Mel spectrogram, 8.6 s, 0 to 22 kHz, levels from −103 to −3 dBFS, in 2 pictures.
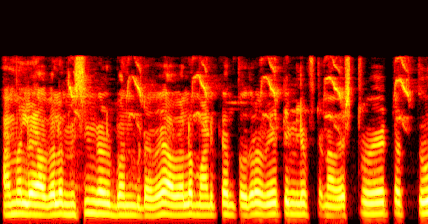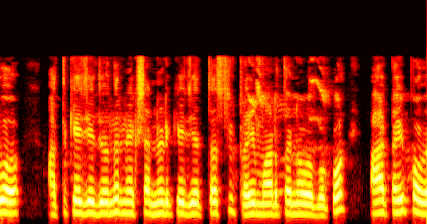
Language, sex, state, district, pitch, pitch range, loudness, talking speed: Kannada, male, Karnataka, Bellary, 190 Hz, 180-200 Hz, -16 LUFS, 195 wpm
